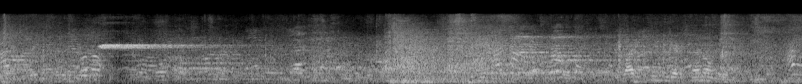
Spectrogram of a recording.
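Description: Ice skates scrape and glide across an ice rink.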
